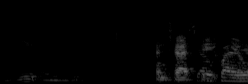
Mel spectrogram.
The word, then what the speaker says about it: G3n3xgy: And it is pronounced G Energy.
